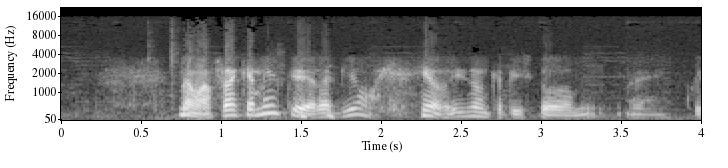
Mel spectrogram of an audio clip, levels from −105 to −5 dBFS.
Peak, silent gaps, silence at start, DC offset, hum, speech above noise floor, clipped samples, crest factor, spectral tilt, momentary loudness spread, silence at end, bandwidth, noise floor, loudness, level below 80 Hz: 0 dBFS; none; 0.45 s; under 0.1%; none; 27 dB; under 0.1%; 20 dB; -7.5 dB/octave; 19 LU; 0 s; 15 kHz; -47 dBFS; -20 LUFS; -58 dBFS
